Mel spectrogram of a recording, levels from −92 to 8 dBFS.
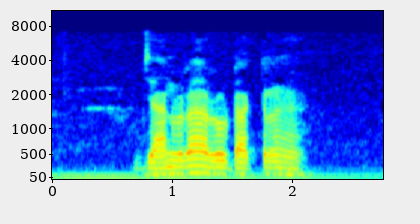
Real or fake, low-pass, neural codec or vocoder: real; 7.2 kHz; none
